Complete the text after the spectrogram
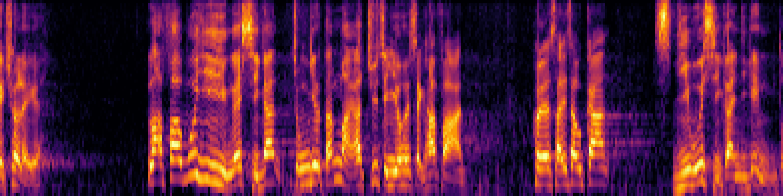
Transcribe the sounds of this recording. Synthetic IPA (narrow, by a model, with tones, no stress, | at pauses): ɪ˨k̚t͡ʃʰə˥t̚le˨˩jkɛ˧ | laː˨p̚faː˧t̚wuː˨˥jjiː˨˧jyː˨˩nkɛ˧siː˨˩kaː˧nt͡sʊ˨ŋji˧wt̪ɐ˨˥ŋmaː˨˩jaː˧t͡ʃyː˨˥t͡sɪ˨k̚ji˧whɵ˧ɥsɪ˨k̚haː˨˧faː˨n | hɵ˧ɥjɐː˧sɐ˨˥jsɐ˨˥wkaː˥n | jiː˨˧wu˨˥jsiː˨˩kaː˧njiː˨˧kɪ˥ŋm̩˨˩t̪ɔː˥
